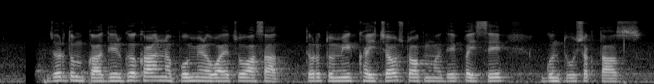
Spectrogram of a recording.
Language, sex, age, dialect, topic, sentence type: Marathi, male, 18-24, Southern Konkan, banking, statement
